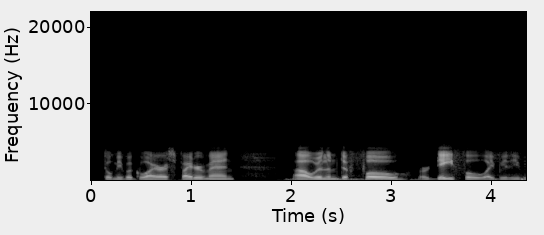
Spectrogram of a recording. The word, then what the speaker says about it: Dafoe: Maguire as Spider-Man, Willem Dafoe or Dafoe, I believe it's Roland. It's pronounced as Dafoe according to him.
